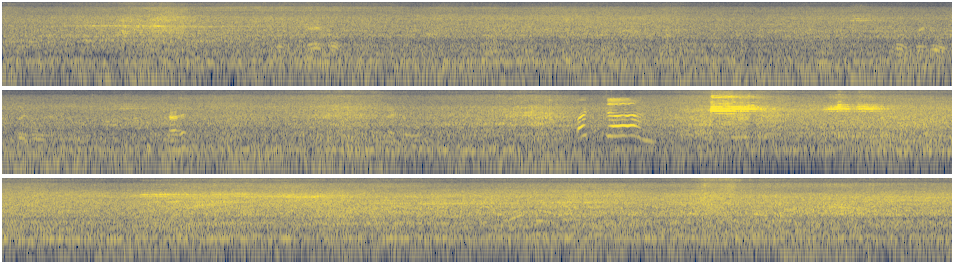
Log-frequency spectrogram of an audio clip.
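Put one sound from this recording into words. A motorbike engine hums steadily nearby.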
